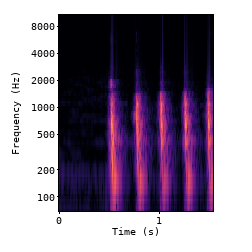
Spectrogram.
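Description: Five firm knocks on a hotel room door at the Prince Hotel in a steady, even rhythm after a brief quiet moment, clear with no voices.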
